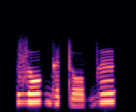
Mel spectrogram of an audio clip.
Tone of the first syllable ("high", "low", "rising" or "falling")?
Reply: high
